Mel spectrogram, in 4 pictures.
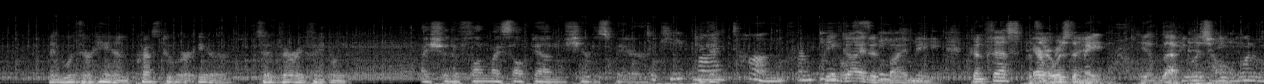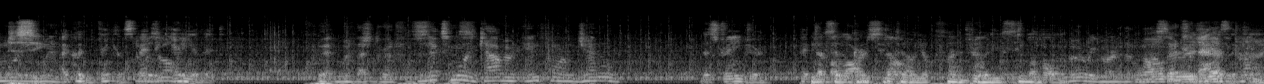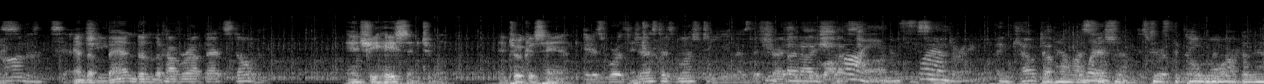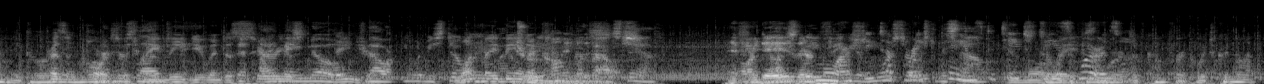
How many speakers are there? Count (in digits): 7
